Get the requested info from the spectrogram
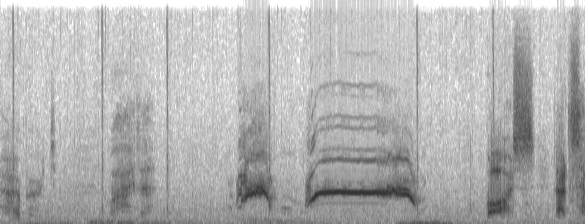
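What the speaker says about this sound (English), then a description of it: "that sounds like a kid screaming, and it's coming from those ruins" A child screaming from ruins in the Fallout video game: one sustained, wavering high cry of about a second stands out, with shorter strained vocal bursts before and after it.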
